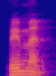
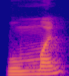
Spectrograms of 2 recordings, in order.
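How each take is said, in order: First: The first syllable sounds like 'wih'. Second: The first syllable sounds like 'woo'. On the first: The speaker calls it right. "വിമൻ എന്ന് പറയുന്നതാണ് അതിൻ്റെ pronunciation" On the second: The speaker calls it wrong. "Not വുമൻ"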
